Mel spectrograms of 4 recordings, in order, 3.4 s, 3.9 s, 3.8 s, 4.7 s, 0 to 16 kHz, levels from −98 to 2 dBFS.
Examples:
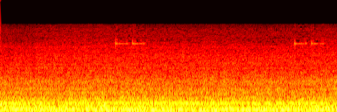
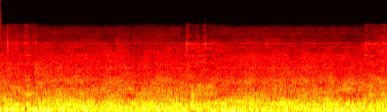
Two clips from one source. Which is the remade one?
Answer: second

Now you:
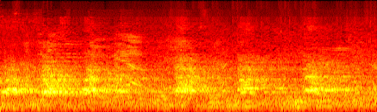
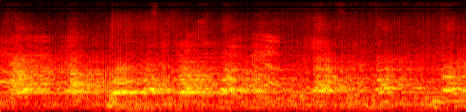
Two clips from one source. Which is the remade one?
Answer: second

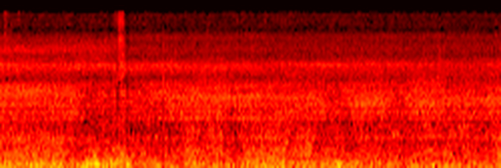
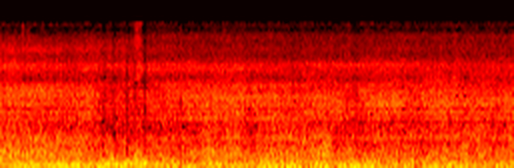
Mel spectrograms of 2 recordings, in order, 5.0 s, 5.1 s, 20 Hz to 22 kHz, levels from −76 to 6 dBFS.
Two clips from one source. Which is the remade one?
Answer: second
